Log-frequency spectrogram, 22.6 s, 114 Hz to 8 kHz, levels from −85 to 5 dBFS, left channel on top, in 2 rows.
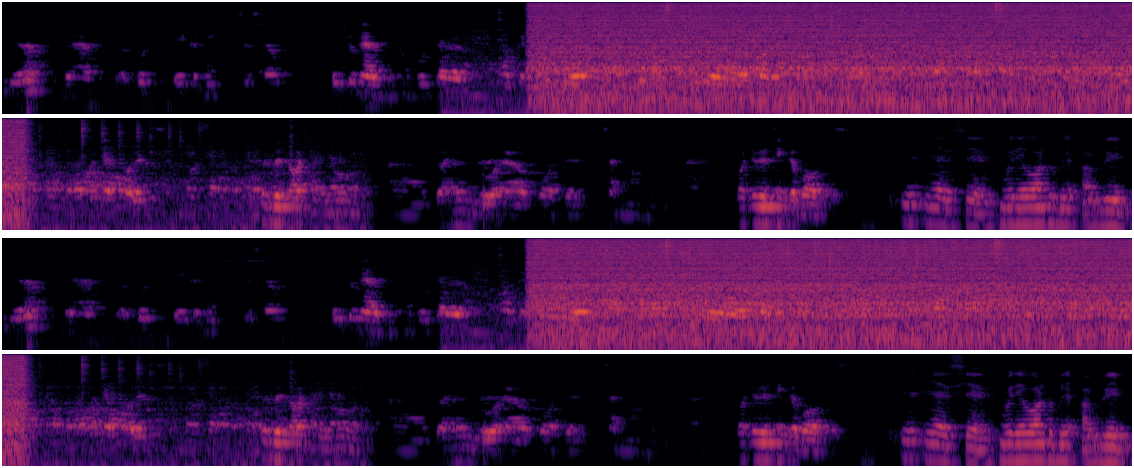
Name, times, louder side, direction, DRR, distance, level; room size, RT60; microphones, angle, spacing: voice 1, 0.1-2.1 2.4-2.8 3.3-4.7 5.0-6.0 6.5-8.7 12.1-12.9 13.2-13.3 13.8-14.9 15.2-17.1 17.4-17.6 18.1-18.2 18.6-19.7, left 1 dB, 35° left, 0.4 m, -46 dB
sound 1, 4.4-15.0, left 2 dB, 5° left, 0.8 m, -50 dB
sound 2, 5.2-11.5, right 2 dB, 75° right, 1.2 m, -34 dB
voice 2, 20.3-22.6, right 2 dB, 55° right, 0.5 m, -45 dB
3.7 x 2.1 x 2.5 m
head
